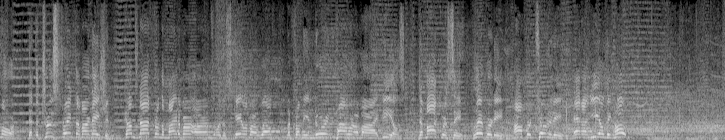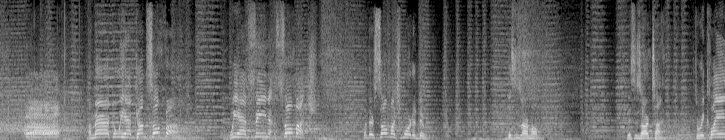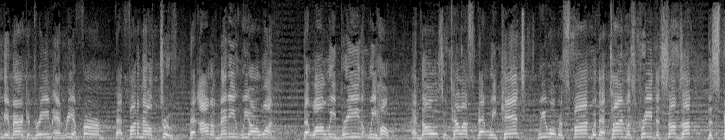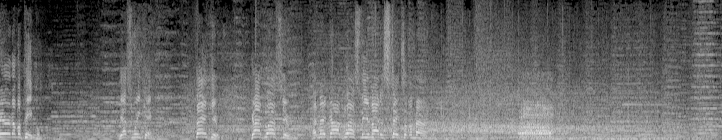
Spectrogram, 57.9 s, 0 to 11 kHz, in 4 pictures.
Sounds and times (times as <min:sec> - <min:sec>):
Male speech, man speaking: 0:00.0 - 0:12.6, 0:16.3 - 0:18.2, 0:19.1 - 0:20.9, 0:21.8 - 0:23.2, 0:24.6 - 0:25.4, 0:27.0 - 0:44.4, 0:45.8 - 0:46.7, 0:47.4 - 0:52.2
Music: 0:00.0 - 0:57.9.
